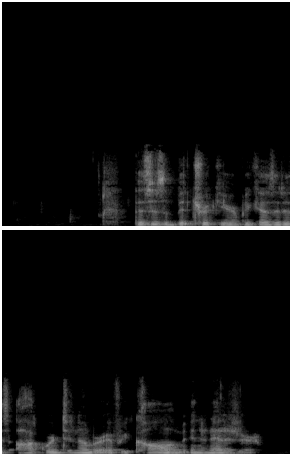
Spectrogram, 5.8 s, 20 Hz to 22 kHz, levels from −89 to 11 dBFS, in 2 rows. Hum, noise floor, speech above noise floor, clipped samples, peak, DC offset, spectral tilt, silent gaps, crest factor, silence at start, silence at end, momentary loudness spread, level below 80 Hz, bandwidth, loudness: none; -84 dBFS; 46 dB; under 0.1%; -22 dBFS; under 0.1%; -4.5 dB/octave; none; 18 dB; 1 s; 0.3 s; 11 LU; -76 dBFS; 8 kHz; -37 LUFS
